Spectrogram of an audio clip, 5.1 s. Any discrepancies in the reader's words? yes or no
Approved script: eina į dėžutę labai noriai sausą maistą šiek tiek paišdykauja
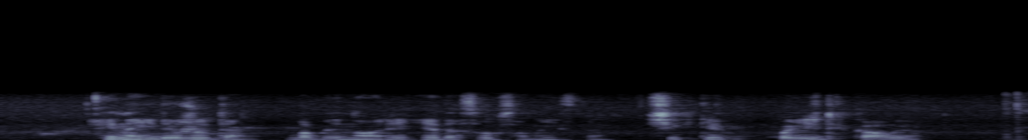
yes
